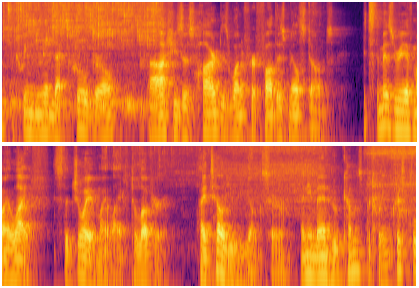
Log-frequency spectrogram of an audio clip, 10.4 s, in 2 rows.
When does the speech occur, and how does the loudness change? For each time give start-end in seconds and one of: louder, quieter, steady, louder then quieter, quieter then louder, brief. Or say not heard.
0.0-10.3 steady.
